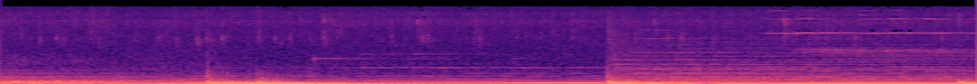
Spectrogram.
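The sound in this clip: Steady rain on a rainy, windy night, a dense hiss of drops with a low rumble and sustained tones beneath, the texture shifting abruptly twice as the layers change.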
